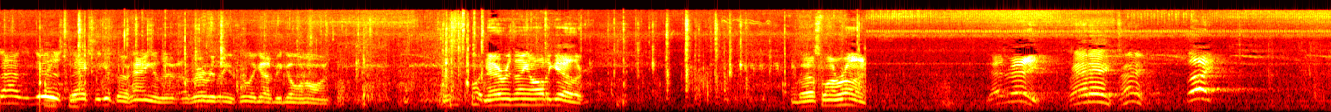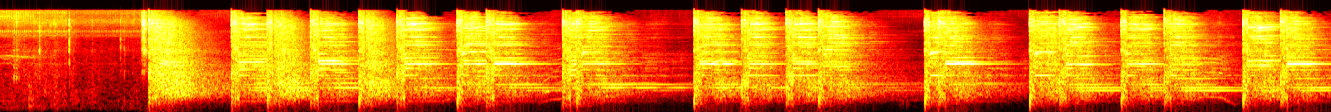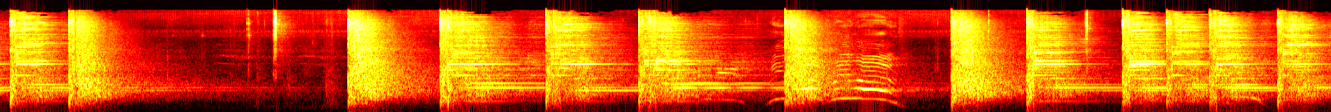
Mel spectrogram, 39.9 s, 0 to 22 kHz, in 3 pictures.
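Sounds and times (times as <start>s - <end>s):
rapid pistol fire: 14.8s - 19.4s, 22.6s - 28.0s, 30.1s - 31.4s, 36.1s - 37.2s
steel targets ringing: 15.6s - 28.7s, 31.0s - 35.8s, 36.7s - 39.9s.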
